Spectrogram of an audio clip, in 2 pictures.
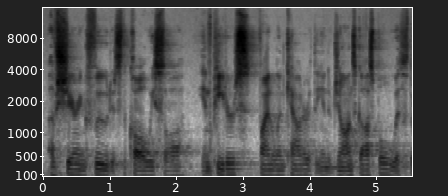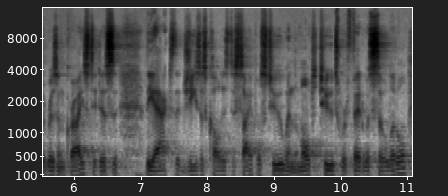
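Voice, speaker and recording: Lower-voiced male pastor in a reverberant hall. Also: steady tone, moderate pace. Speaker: pastor leading the service. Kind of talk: church service address. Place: large church room. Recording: echoey church hall.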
